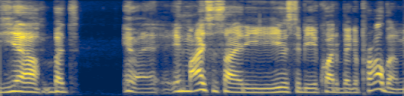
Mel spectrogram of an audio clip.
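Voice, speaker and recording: With a non-native accent, the speaker uses a dark, mellow tone and fairly even intonation on a very clean recording with a silent background. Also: man. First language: not English. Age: 20s. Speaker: first-time vlogger. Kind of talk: casual monologue vlog. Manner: halting, many fillers and restarts.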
